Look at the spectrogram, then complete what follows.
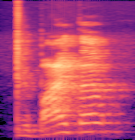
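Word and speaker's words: Jupyter: Jupiter è un progetto molto grande, lo pronuncio come probabilmente la maggior parte degli americani lo pronuncia, se lo pronunciassimo in latino sarebbe una parola che non esiste, ma avesse la I invece della Y, sarebbe Giove, Jupiter.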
